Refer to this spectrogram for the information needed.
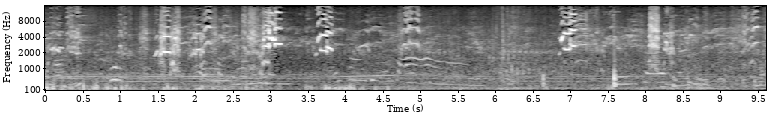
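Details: Wild rainbow lorikeets crowding food bowls at a staff feeding session in Lone Pine Koala Sanctuary: shrill screeches and sharp chattering notes in irregular bursts, with wing flutters, a low steady hum and faint voices.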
